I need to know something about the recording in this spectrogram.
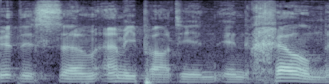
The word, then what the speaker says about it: Chelm: Yeah, when we were at this AMI party in Chelm, it's C-H-E-L-M, but pronounced Chelm.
